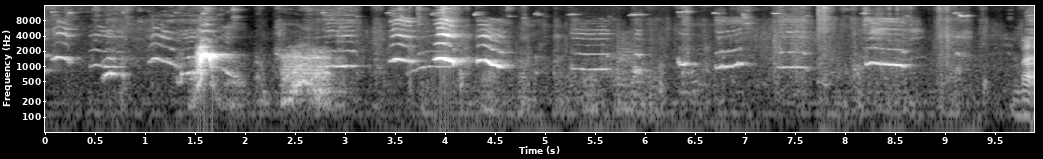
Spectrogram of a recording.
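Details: Crate-trained Brittany puppies at a kennel whine in scattered high, bending cries with a short harsh yelp-like burst, while people talk nearby.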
